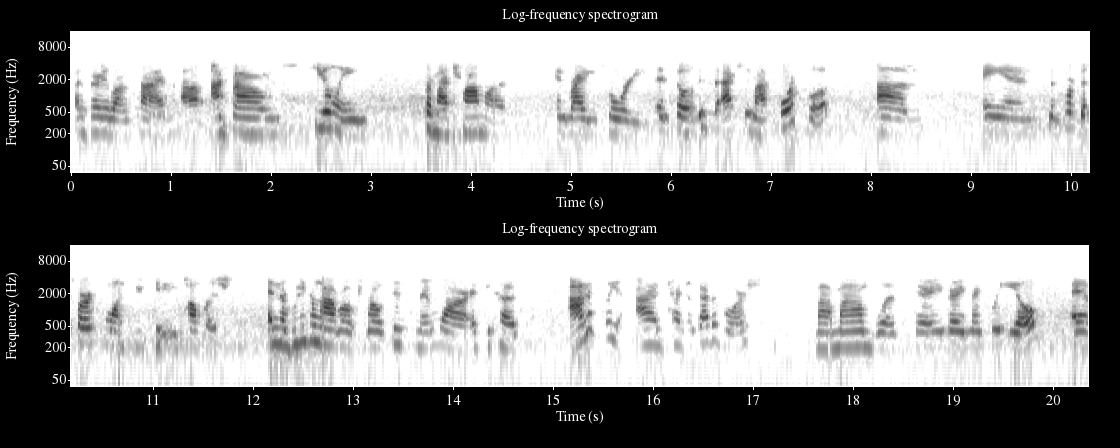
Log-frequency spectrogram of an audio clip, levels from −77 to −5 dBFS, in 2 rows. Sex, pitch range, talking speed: female, 195-230 Hz, 165 wpm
